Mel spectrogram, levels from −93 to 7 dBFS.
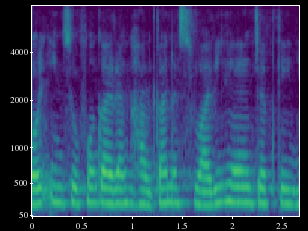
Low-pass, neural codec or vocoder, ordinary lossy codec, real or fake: none; codec, 16 kHz, 4.8 kbps, FACodec; none; fake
